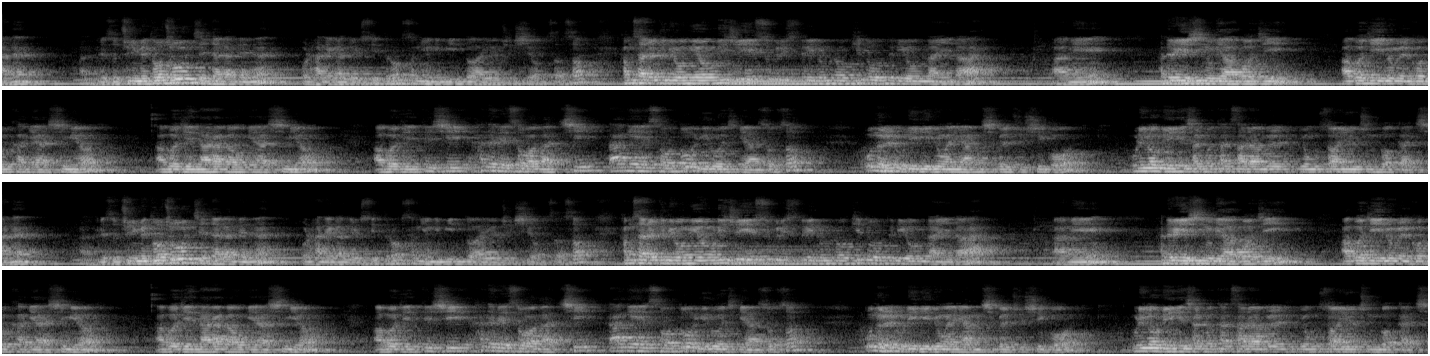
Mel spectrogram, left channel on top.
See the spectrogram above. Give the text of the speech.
그래서 주님의 더 좋은 제자가 되는 올 한 해가 될 수 있도록 성령님 인도하여 주시옵소서. 감사를 드리오며 우리 주 예수 그리스도의 이름으로 기도드리옵나이다. 아멘. 하늘에 계신 우리 아버지 이름을 거룩하게 하시며 아버지의 나라가 오게 하시며 아버지의 뜻이 하늘에서와 같이 땅에서도 이루어지게 하소서. 오늘 우리에게 일용할 양식을 주시고 우리가 우리에게 잘못한 사람을 용서하여 준 것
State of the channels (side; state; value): both; normal; correlation 0.50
